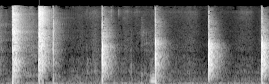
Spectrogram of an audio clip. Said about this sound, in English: My dad, he'll be really quiet and then he'll just explode if something funny happens. Does he even not... I was going to say, does he not laugh? He just starts clapping.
